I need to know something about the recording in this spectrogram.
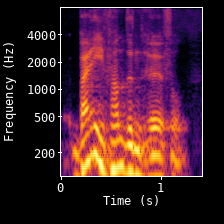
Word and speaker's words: Barry van den Heuvel: I think if you pronounce it correctly, it would be Barry. His full name, sorry. Van den Heuvel? Barry van den Heuvel.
